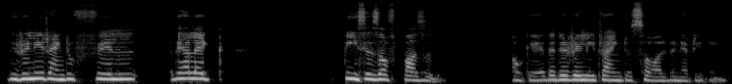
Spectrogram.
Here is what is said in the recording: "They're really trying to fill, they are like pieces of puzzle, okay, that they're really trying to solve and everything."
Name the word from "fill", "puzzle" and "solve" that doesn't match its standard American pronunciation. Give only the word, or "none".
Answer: none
